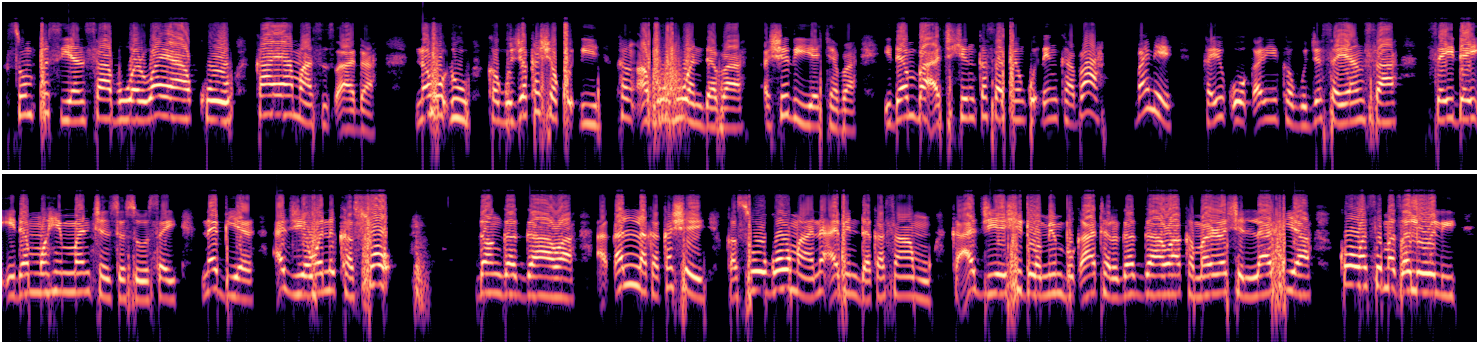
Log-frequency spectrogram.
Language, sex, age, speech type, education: Hausa, male, 46-60, spontaneous, tertiary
